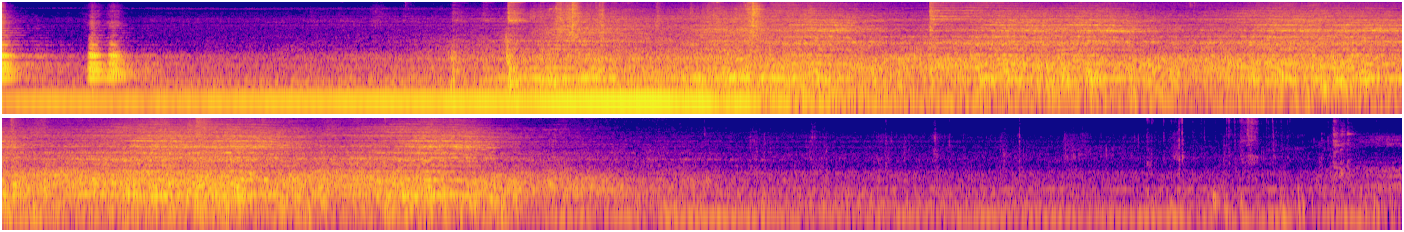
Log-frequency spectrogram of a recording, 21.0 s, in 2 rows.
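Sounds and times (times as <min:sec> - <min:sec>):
train cars rumbling: 0:00.0 - 0:21.0.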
